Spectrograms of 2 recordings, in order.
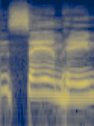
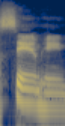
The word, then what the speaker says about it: Samhain: But we did see that they're releasing the Samhain, depending how you say it. I'm a Samhain guy. I prefer that. I think you sound like you're too full of yourself when you say Samhain.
